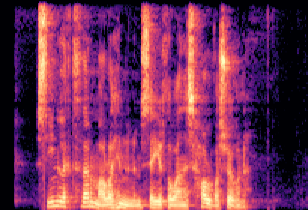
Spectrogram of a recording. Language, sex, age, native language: Icelandic, other, 40-49, Icelandic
